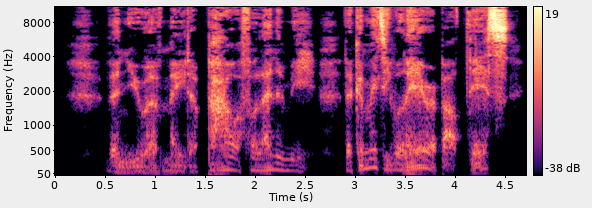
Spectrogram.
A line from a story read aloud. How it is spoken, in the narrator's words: roared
